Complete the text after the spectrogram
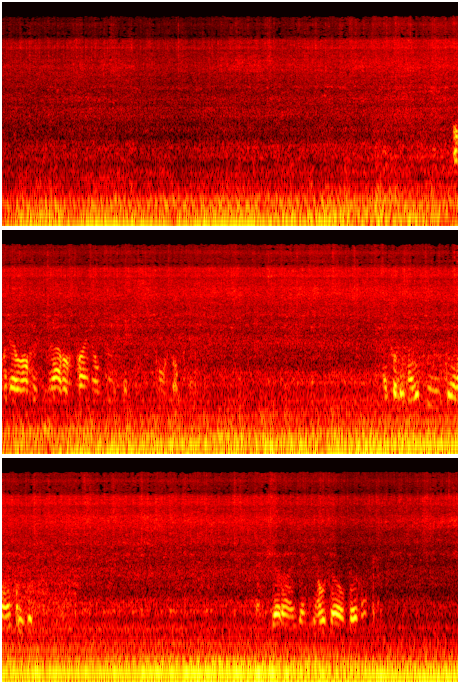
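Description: A propeller plane's engine runs with a low, steady throbbing drone that grows louder as the plane comes closer.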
